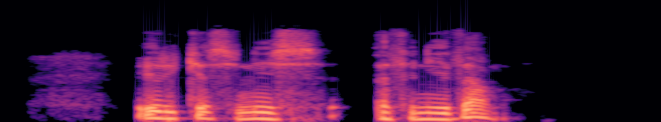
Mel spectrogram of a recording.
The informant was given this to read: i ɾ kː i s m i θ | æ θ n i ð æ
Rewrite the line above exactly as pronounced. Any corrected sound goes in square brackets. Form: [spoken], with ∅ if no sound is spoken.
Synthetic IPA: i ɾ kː [æ] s [n] i [s] | æ θ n i ð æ

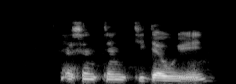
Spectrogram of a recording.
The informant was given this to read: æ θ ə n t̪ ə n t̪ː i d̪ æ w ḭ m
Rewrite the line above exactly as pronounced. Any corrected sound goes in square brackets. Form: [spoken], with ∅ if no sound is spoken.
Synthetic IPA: æ [s] ə n t̪ ə n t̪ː i d̪ æ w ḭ [n]

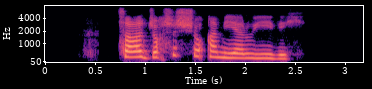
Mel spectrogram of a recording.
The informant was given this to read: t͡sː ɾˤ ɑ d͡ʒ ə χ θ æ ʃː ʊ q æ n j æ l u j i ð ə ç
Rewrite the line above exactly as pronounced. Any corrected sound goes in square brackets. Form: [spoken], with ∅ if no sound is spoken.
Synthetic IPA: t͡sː ɾˤ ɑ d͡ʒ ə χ [ʃ] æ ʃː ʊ q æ [m] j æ [ɾ] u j i ð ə ç

